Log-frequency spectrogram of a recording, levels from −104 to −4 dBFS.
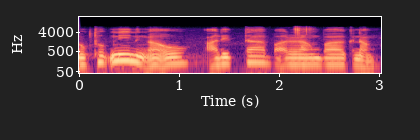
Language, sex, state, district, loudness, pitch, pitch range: Garo, male, Meghalaya, South Garo Hills, -19 LUFS, 115 Hz, 115-145 Hz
